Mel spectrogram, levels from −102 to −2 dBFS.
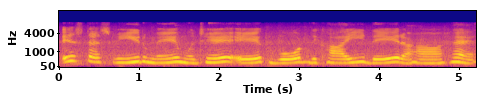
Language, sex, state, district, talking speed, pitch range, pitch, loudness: Hindi, female, Madhya Pradesh, Katni, 115 wpm, 210-255 Hz, 230 Hz, -13 LUFS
